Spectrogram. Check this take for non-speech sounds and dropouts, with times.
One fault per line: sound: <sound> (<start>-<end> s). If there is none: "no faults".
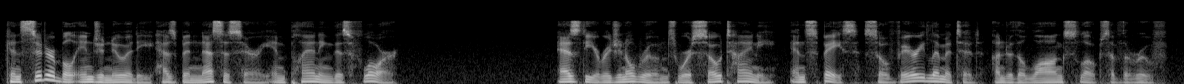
no faults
